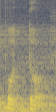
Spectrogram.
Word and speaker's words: পদ্য: করতে বলা হয়েছে যেমন পদ্য এর উচ্চারণ কি পদ্মা আমরা উচ্চারণ করি পদ্মা কিন্তু আসলে এটা পদ্মা না এটা উচ্চারণ হবে কি পদ্য আহ্বান আহ্বান উচ্চারণ কিন্তু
